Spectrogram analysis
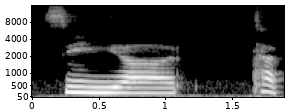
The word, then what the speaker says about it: سيارتك: But what happens is that the moment I attach a possessive ending to it, like here, أك, we have to pronounce this T. We can't say سيارة أك. No, we have to say سيارتك.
